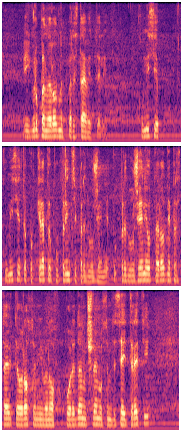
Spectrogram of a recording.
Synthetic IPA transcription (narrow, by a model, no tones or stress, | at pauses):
iɡɾupənɐɾɔd̪nipɾɛt̪st̪avit̪ɛlḭ | komisijət̪əpot̪kɾɛpəpopɾint̪sipːɾɛd̪lˠoʒɛniɛt̪opɾɛd̪lˠoʒɛniɛot̪nɐɾɔd̪nijəpɾɛt̪st̪avit̪ɛlˠɾɔsənivɐnɔfpoɾɛd̪ɤnɐt͡ʃlɛnosɛmd̪ɛsɛit̪ɾɛt̪i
